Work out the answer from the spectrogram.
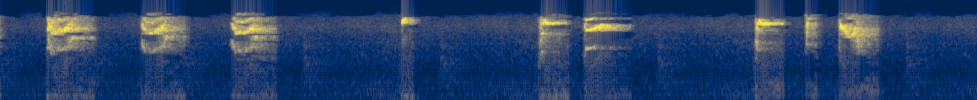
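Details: Blue-crowned hanging parrot: shrill, very high buzzy chirps in short bursts, three evenly spaced at first, then a brief tick and two more pairs of sharp notes after a pause.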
